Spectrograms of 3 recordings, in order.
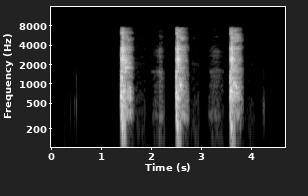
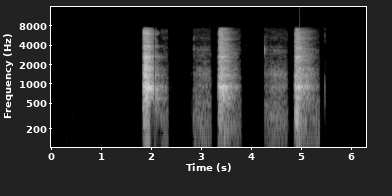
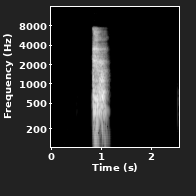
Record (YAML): three_cough_length: 4.7 s
three_cough_amplitude: 30835
three_cough_signal_mean_std_ratio: 0.25
exhalation_length: 6.3 s
exhalation_amplitude: 15642
exhalation_signal_mean_std_ratio: 0.27
cough_length: 2.6 s
cough_amplitude: 28631
cough_signal_mean_std_ratio: 0.25
survey_phase: beta (2021-08-13 to 2022-03-07)
age: 18-44
gender: Male
wearing_mask: 'No'
symptom_runny_or_blocked_nose: true
smoker_status: Never smoked
respiratory_condition_asthma: false
respiratory_condition_other: false
recruitment_source: REACT
submission_delay: 1 day
covid_test_result: Negative
covid_test_method: RT-qPCR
